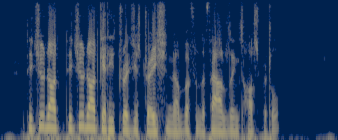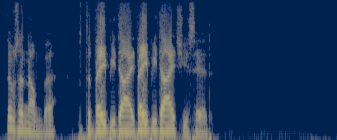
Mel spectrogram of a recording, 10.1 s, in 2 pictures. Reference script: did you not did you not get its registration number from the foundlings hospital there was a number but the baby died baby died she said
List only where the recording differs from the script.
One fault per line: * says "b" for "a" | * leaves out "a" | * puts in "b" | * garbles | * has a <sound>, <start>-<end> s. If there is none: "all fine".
all fine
